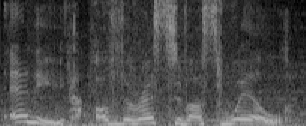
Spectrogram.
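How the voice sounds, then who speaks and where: A woman's voice: a little high, lively intonation, normal speed, music in the background, close to an everyday voice. An actress playing a hard, threatening woman leading stranded survivors in an audio drama, with a confrontational manner. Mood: menacing. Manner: confrontational, forceful in wording. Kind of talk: full-cast audio drama acting.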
